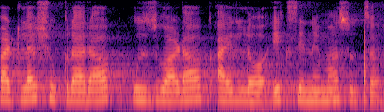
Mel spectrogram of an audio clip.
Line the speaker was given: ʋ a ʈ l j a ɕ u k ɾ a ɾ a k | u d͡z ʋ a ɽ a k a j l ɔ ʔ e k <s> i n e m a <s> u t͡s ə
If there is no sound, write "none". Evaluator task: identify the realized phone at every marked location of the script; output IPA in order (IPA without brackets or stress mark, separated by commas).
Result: s, s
